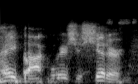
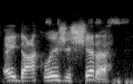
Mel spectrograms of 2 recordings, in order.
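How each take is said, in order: First: It is said in his own normal voice. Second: It is said in the soldier's put-on voice.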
